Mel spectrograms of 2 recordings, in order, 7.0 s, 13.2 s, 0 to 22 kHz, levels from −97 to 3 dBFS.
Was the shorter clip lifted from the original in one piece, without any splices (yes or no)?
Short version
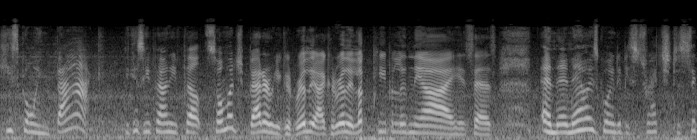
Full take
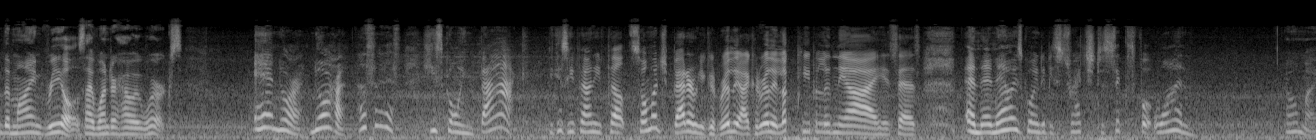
yes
